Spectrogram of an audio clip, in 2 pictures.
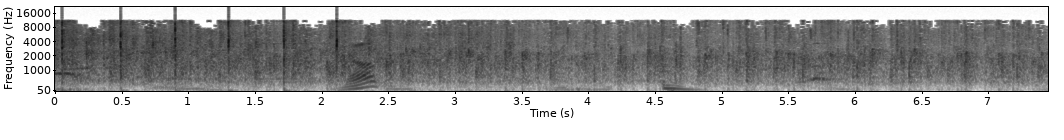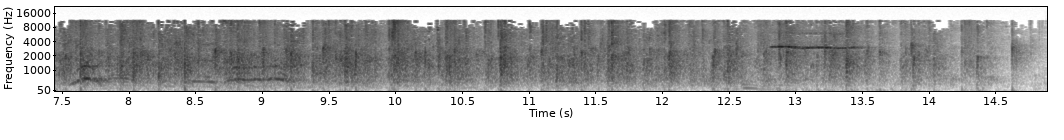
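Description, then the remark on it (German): Sustained audience applause, a dense steady crackle of many hands clapping for about fifteen seconds, with a few faint voices and a brief word spoken over it before it tapers at the end, given as thanks to people who led youth groups. “Und ich finde, einen richtigen Applaus.”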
